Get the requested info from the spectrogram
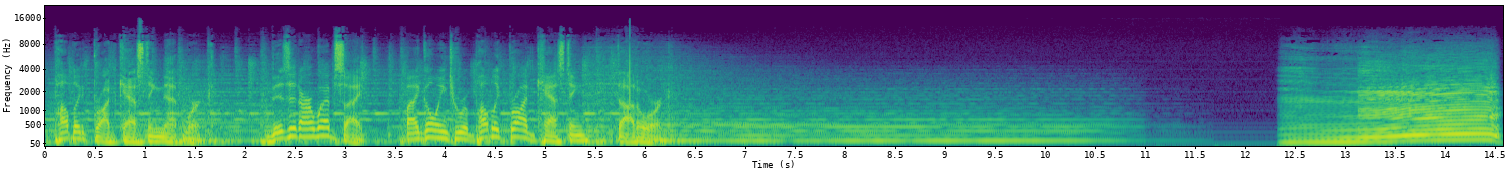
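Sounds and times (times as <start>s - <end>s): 
speech: 0.1s - 6.4s
cow mooing: 12.3s - 14.5s.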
